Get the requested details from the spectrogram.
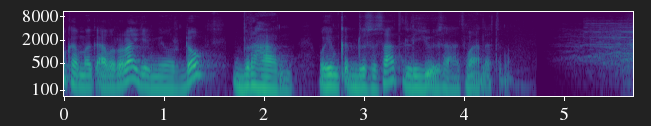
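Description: A middle-aged man speaks calmly and with feeling into a close microphone.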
